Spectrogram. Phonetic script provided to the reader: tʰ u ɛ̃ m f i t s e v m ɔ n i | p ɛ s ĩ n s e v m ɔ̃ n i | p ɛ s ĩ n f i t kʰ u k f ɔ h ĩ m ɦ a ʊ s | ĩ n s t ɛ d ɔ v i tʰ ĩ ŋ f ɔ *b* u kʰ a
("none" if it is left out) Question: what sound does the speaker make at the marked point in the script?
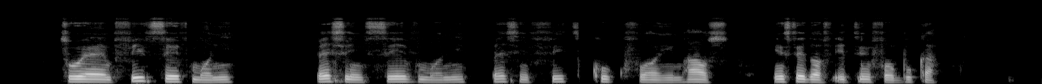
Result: b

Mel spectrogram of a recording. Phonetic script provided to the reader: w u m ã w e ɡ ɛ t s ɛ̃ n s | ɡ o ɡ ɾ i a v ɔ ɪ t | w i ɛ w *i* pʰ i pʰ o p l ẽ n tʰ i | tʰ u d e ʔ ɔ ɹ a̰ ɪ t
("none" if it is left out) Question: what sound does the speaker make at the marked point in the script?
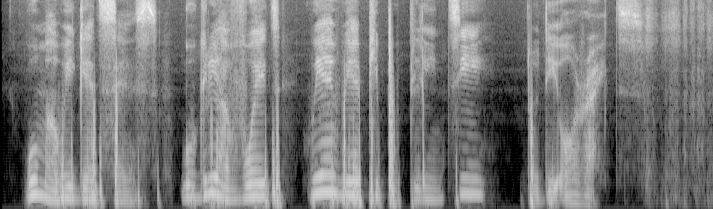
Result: ɛ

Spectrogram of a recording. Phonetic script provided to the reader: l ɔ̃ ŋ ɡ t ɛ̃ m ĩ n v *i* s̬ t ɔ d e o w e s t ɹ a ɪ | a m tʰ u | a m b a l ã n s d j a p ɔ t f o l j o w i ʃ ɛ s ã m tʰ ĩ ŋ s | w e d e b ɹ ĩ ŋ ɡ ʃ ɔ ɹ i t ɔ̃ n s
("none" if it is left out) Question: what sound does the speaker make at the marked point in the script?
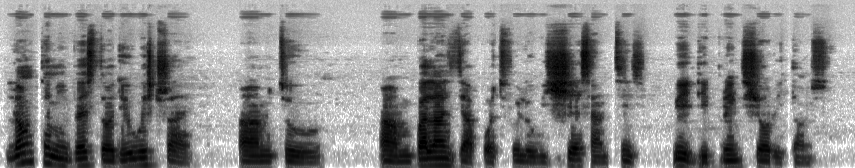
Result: ɛ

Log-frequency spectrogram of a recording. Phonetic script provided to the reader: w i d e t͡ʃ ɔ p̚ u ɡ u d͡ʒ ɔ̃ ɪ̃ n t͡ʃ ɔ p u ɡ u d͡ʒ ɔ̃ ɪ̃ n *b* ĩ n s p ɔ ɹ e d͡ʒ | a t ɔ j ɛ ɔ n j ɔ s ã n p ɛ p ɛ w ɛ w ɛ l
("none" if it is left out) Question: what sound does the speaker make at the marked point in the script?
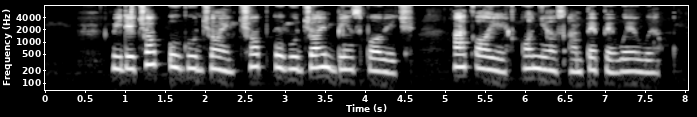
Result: b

